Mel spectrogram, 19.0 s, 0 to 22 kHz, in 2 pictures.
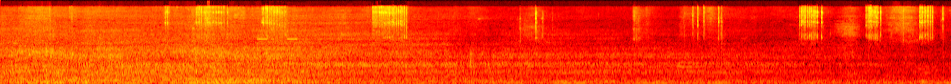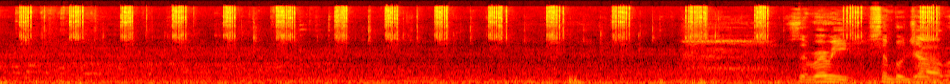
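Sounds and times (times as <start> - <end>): ratchet wrench clicking: 1.6 - 3.0, 3.6 - 4.2, 5.2 - 5.6, 6.8 - 7.3, 7.9 - 19.0.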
